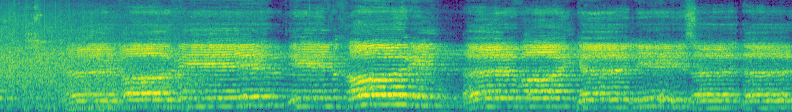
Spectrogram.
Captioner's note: chanting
